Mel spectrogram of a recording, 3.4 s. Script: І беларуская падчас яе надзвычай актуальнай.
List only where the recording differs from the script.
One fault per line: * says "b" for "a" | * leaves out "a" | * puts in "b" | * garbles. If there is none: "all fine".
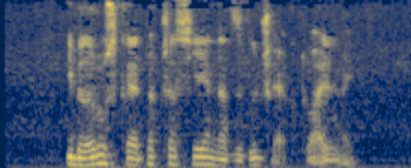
all fine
